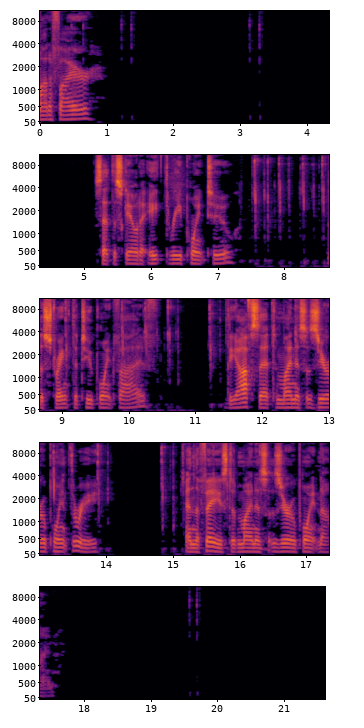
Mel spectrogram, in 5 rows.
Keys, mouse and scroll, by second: 1.4 click, 5.4 click.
